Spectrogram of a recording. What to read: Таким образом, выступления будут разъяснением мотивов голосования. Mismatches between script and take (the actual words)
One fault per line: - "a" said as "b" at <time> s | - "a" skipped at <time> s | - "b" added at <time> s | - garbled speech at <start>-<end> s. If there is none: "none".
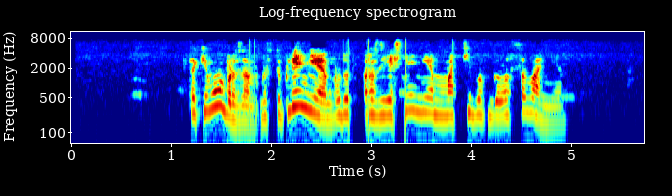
none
